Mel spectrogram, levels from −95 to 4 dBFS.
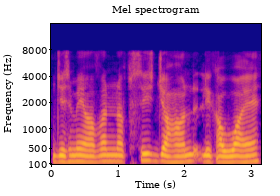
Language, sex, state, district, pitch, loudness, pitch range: Hindi, male, Uttar Pradesh, Shamli, 155 Hz, -15 LUFS, 150-160 Hz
